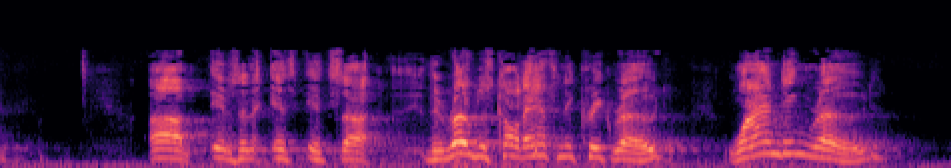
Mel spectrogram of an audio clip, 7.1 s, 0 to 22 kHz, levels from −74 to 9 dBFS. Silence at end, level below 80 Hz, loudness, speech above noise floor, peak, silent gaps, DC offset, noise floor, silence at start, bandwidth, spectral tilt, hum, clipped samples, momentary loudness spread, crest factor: 0.5 s; -42 dBFS; -17 LUFS; 25 dB; 0 dBFS; none; under 0.1%; -42 dBFS; 0 s; 7.6 kHz; -4.5 dB/octave; none; under 0.1%; 12 LU; 18 dB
